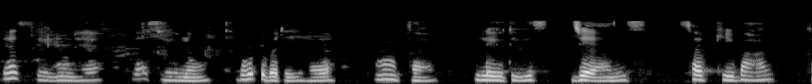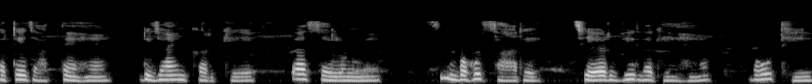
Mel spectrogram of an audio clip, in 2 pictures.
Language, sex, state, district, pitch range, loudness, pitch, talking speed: Hindi, female, Bihar, Jamui, 175-215 Hz, -20 LUFS, 195 Hz, 120 wpm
